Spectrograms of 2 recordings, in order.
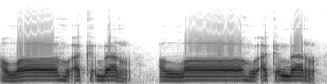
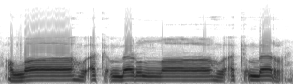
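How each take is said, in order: First: The phrases are separated, first akbar ending in r. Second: The phrases are joined, first akbar ending in ru. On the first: "bacaan takbir ini boleh dibaca terpisah" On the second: "Dibaca nyambung ya"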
